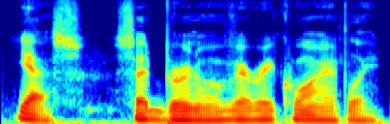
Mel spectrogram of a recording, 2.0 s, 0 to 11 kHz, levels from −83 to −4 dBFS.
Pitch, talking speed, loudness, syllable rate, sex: 85 Hz, 155 wpm, -18 LUFS, 4.8 syllables/s, male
